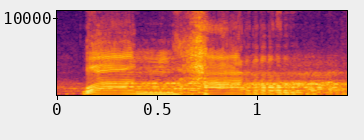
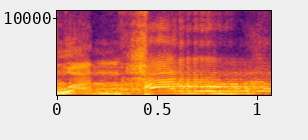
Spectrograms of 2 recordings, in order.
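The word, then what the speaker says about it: وَانْحَرْ: bukan salah bukan wanhar wanhar Maaf bukan tapi Kenapa ro berhenti sukun sebelumnya tanda bacanya fathah tafkhim bukan wanhar salat mohon dirubah bacaannya jangan kau Kausar jangan onehar jangan bentar tapi bukan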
